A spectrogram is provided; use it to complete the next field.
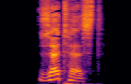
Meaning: second-person singular subjunctive II of sieden
- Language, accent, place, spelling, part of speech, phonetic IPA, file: German, Germany, Berlin, söttest, verb, [ˈzœtəst], De-söttest.ogg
